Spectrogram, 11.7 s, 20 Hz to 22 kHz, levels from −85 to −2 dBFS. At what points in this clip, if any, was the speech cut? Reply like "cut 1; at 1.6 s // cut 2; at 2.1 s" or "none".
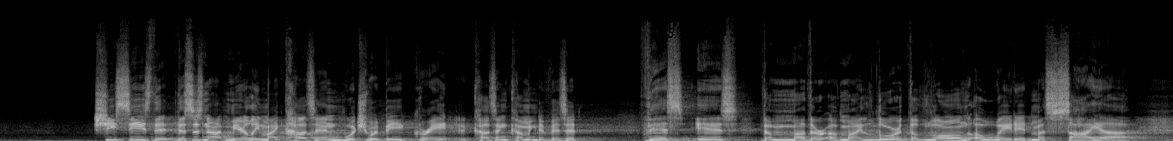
cut 1; at 6.4 s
